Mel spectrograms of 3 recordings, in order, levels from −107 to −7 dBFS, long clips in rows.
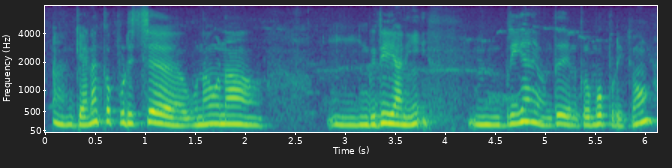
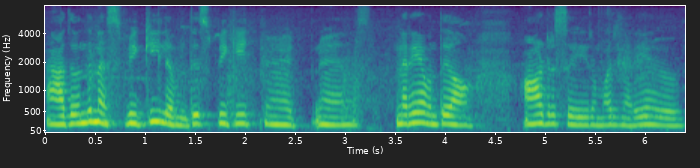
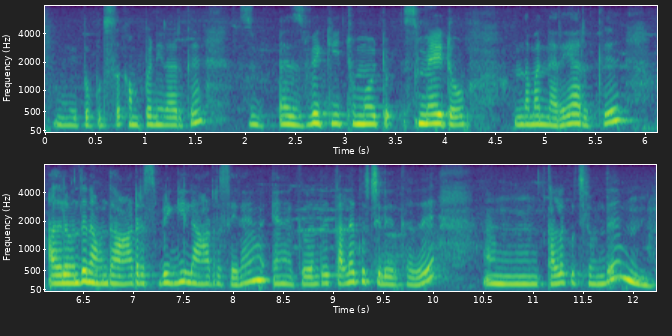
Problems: constant background noise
